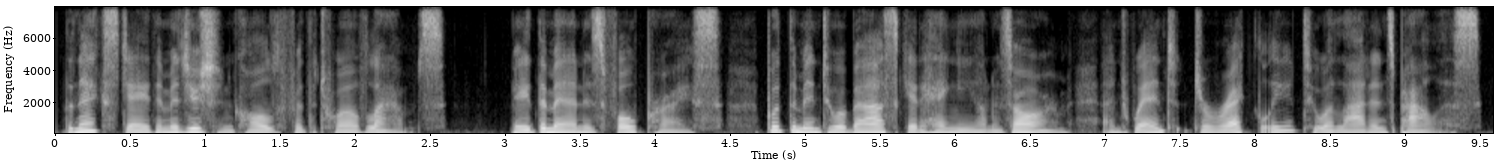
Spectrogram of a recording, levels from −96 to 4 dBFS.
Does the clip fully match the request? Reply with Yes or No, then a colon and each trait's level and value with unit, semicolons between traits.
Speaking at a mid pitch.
Yes: medium, 155 Hz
